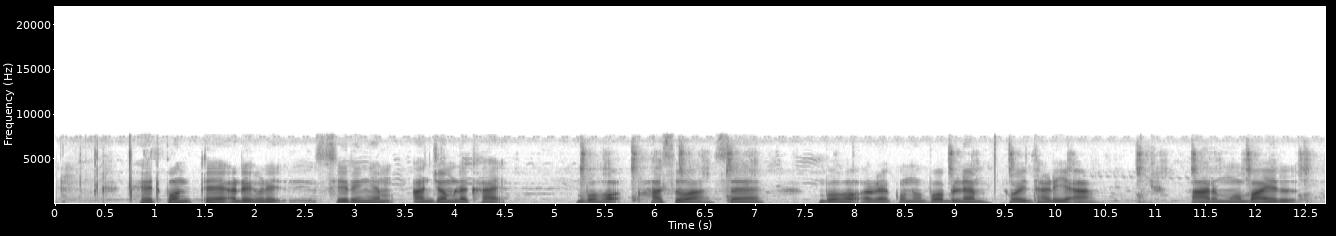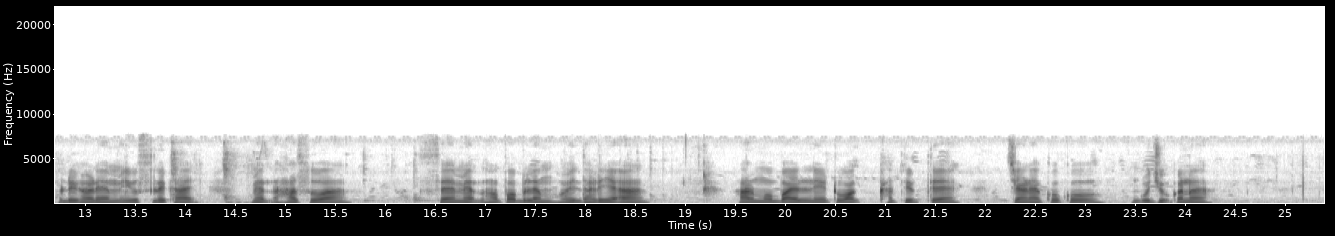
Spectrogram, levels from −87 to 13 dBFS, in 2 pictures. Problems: background sounds at intervals, background conversations at intervals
